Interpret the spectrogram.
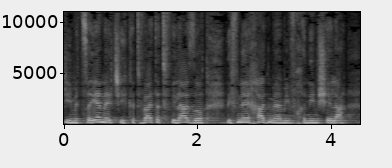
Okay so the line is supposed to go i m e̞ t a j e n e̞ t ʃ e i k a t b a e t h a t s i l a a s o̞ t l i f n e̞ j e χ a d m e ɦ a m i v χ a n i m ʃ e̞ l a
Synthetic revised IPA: i m e̞ t͡s a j e n e̞ t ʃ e i k a t v a e t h a t f i l a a z o̞ t l i f n e̞ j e χ a d m e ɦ a m i v χ a n i m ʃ e̞ l a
